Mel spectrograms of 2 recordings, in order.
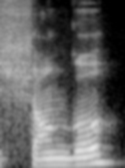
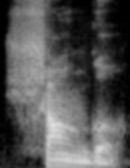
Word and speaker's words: Ṣàngó: place uh sister anusha it is shongo but spelled with just an s-a-n-g-o that s has a dot under it uh which makes the sh sound shongo and uh we covered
